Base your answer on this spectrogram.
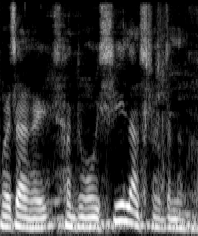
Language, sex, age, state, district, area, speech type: Bodo, male, 60+, Assam, Baksa, rural, spontaneous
